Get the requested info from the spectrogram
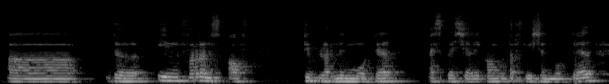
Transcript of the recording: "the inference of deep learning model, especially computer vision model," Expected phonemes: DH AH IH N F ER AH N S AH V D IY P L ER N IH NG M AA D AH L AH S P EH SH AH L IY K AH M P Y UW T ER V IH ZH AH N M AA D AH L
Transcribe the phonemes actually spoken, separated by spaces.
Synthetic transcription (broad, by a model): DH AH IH N F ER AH N S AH F D IY P L ER N IH NG M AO D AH L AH S P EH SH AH L IY K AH M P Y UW T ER F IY S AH N M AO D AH L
